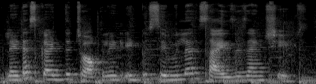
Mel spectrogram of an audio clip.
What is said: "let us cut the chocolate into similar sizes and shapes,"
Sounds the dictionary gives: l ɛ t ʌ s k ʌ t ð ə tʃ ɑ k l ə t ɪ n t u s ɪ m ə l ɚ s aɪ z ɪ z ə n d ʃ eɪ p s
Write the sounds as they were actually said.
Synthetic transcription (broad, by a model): l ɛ t ʌ s k ʌ t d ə tʃ ɑ k l ə t ɪ n t u s ɪ m ə l ɚ s aɪ z ɪ z ə n d ʃ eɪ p s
